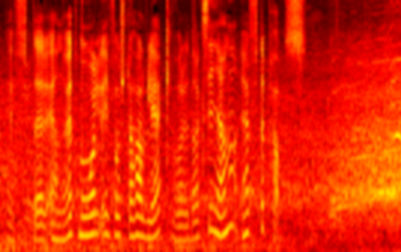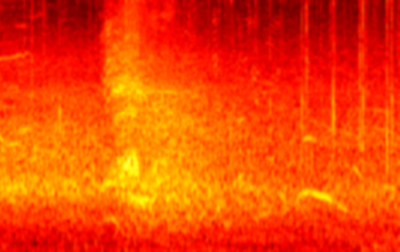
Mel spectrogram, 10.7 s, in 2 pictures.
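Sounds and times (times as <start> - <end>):
speech: 0.2 - 4.1
stadium crowd cheering and applauding: 4.4 - 10.6.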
